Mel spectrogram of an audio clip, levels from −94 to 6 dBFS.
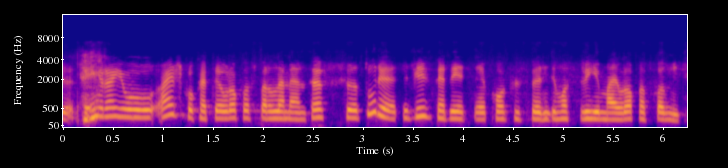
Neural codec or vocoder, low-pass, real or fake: codec, 16 kHz, 2 kbps, X-Codec, HuBERT features, trained on LibriSpeech; 7.2 kHz; fake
